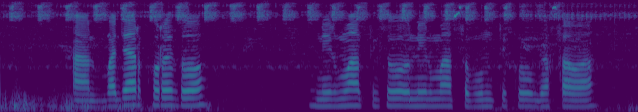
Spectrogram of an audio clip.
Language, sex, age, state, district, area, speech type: Santali, female, 45-60, West Bengal, Uttar Dinajpur, rural, spontaneous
